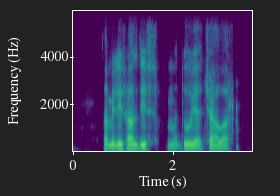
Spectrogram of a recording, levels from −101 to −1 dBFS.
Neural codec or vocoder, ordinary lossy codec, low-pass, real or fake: codec, 16 kHz in and 24 kHz out, 1 kbps, XY-Tokenizer; Opus, 24 kbps; 5.4 kHz; fake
